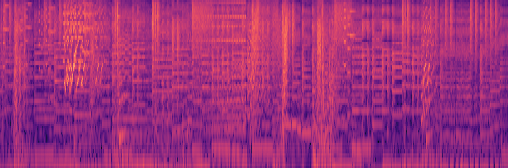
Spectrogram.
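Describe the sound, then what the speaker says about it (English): Checkpoints get smashed in Shovel Knight, with sharp crashing whacks that land repeatedly over bright, busy chiptune background music. "So I set about smashing all the checkpoints."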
